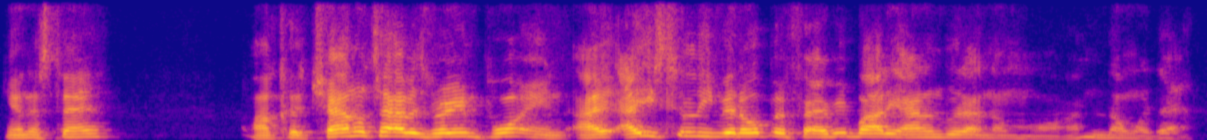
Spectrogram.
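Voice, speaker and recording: A man's voice: high-pitched, animated, rapid-fire. A middle-aged man chatting casually and unscripted as a live stream host, rambling and repeating himself as he explains.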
